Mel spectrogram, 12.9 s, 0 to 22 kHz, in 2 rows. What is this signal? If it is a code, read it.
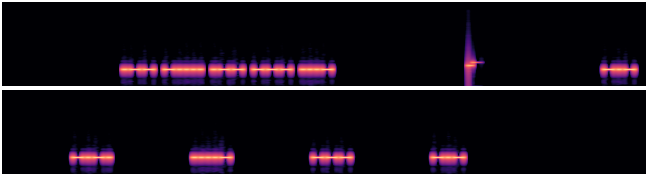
Morse code, heard as a keyed tone, about 36 wpm, spaced as for 15 wpm, 700 Hz. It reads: W6WOV KC4OK
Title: USA Call Signs - 5 Characters - 8x Character Spacing - 35wpm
